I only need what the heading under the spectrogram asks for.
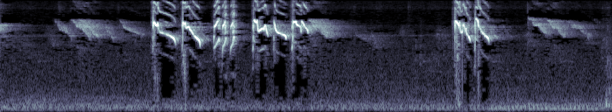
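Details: Kept Oriental white-eye singing to prompt other white-eyes to respond: soft high trills, then a loud rapid cluster of sharp, twittering downslurred notes, a pause, another short burst and a faint trailing trill.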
